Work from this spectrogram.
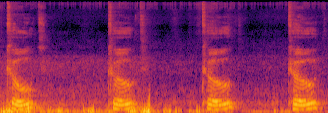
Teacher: when saying oh hold on to the schwa sound a little longer than you normally would · the sound that we find in words like whole bow comb is not a single sound but a combination of two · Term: diphthong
